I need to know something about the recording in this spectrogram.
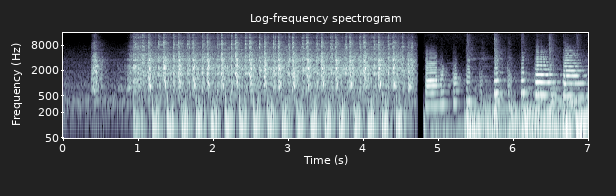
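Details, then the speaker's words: Koso 170cc big bore kit engine (Competition Werkes GP full exhaust, aRacer RCmini ECU, new Kitaco catch can) on first start attempt with a borrowed featherweight battery: steady cranking about two and a half beats per second, never catches; fuel pump suspected unprimed. "I said the fuel pump may not be primed so we're gonna do this a couple times on and off"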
